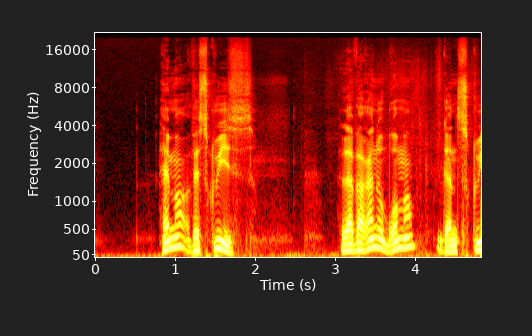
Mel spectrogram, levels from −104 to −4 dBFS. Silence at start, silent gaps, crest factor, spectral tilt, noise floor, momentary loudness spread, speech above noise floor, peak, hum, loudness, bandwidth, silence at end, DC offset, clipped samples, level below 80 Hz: 0.85 s; none; 16 dB; -7 dB/octave; -50 dBFS; 13 LU; 35 dB; 0 dBFS; none; -16 LUFS; 19 kHz; 0 s; under 0.1%; under 0.1%; -42 dBFS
